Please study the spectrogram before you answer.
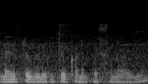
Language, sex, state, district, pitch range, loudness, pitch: Telugu, male, Andhra Pradesh, Srikakulam, 115-125 Hz, -33 LUFS, 120 Hz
